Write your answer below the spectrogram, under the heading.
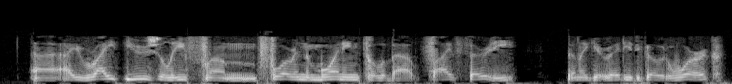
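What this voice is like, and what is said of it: New Jersey accent. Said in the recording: “my New Jersey accent, which I'm sure you can hear”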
